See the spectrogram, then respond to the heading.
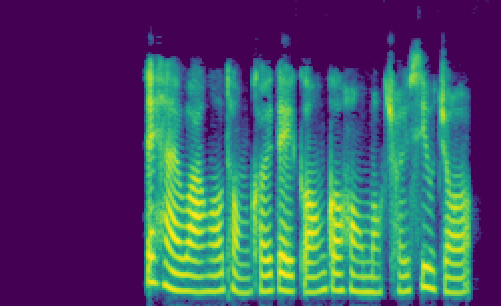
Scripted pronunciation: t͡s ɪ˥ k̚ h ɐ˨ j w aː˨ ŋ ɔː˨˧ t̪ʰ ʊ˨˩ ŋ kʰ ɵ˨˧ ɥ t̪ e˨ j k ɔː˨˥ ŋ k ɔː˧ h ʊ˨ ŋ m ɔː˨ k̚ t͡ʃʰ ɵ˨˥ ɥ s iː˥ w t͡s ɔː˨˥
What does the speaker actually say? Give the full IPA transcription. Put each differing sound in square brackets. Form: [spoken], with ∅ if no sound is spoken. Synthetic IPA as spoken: t͡s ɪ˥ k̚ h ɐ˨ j w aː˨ ŋ ɔː˨˧ t̪ʰ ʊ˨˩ ŋ kʰ ɵ˨˧ ɥ t̪ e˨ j k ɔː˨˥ ŋ k ɔː˧ h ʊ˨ ŋ m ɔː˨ k̚ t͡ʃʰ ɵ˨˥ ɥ s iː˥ w t͡s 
